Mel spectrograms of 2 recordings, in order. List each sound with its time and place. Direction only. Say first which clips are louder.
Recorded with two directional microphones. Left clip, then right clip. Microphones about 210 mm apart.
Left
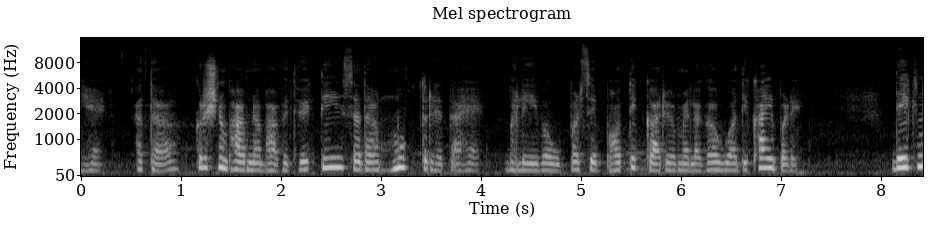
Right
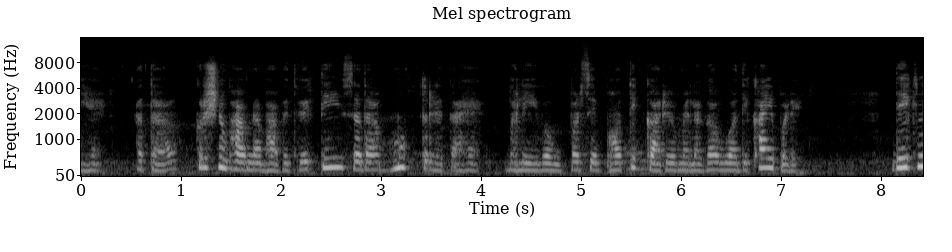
0.5 s speech: left 4 dB; 45° left (ahead or behind)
